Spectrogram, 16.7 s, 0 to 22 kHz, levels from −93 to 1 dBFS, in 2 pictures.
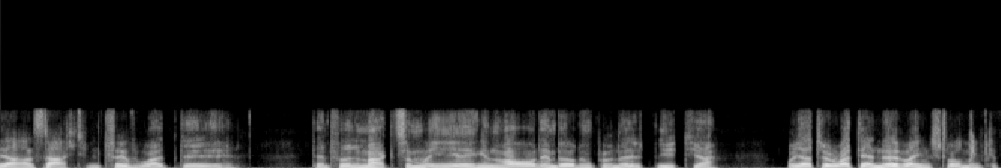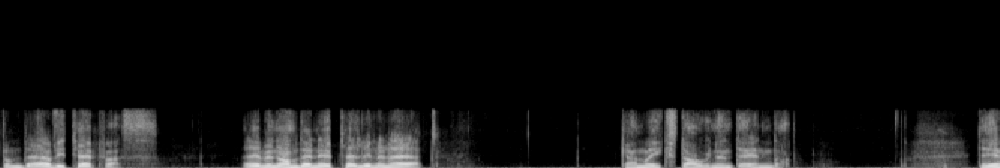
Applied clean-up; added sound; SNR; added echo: neural diffusion model UNIVERSE++.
